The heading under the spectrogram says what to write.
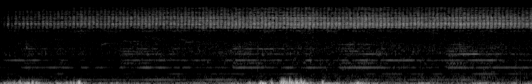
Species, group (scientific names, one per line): Tettigonia cantans
Orthoptera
